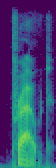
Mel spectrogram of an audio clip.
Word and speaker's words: PROUT: And just for our listeners, it's pronounced prout.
